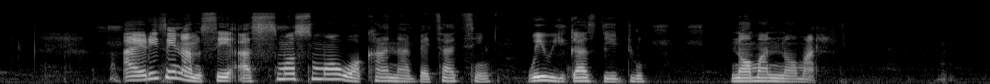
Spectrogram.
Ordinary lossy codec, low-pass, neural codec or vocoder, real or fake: none; none; vocoder, 24 kHz, 100 mel bands, Vocos; fake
